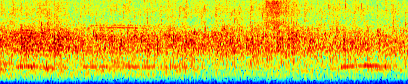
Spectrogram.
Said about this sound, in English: Would you jump to your feet and clap your hands and say, I want to be ready?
